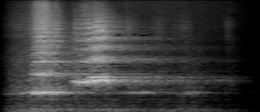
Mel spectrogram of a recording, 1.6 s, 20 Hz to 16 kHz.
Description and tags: Squeaking Metal Closet Door in Basement 3
Opening and closing a metallic closet to make a painfully squeaking sound. Recorded in stereo with Zoom H4 and Rode NT4.
aching, basement, close, closing, door, gate, horror, iron, metal, metallic, open, opening, painful, portal, room, squeaking, squeaks, squeaky, squealing, squeals, terror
